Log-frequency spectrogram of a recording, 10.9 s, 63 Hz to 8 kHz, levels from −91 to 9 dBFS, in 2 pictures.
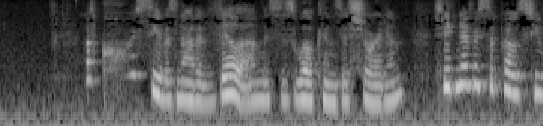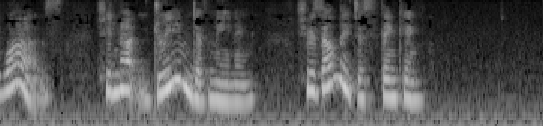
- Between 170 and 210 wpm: No, average, 155 wpm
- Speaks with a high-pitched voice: Yes, high, 200 Hz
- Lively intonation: Yes, wide, 7.7 semitones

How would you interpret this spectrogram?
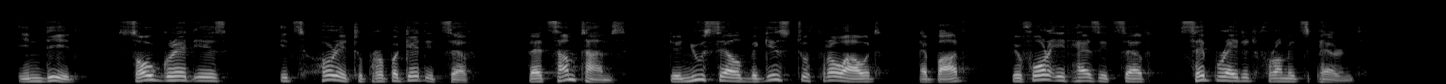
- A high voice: No, medium, 155 Hz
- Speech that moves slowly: Yes, slow, 115 wpm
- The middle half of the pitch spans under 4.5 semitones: No, average, 5.2 semitones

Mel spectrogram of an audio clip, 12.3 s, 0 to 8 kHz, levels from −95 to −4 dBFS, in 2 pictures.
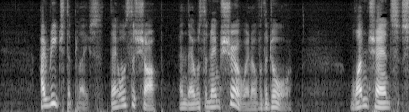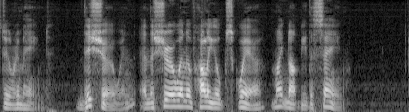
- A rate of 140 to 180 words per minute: Yes, average, 160 wpm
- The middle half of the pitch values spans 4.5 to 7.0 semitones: Yes, wide, 5.6 semitones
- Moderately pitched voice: No, low, 130 Hz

